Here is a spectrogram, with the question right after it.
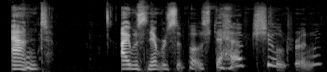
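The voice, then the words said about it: Emotional, choked-up voice. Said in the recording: “I don't know why I'm getting emotional, but I am.”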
